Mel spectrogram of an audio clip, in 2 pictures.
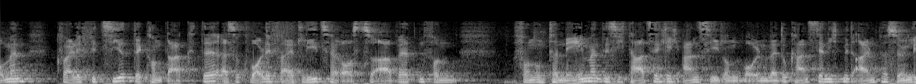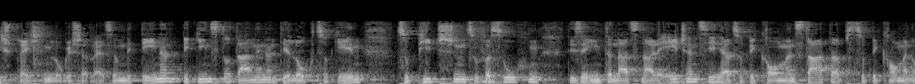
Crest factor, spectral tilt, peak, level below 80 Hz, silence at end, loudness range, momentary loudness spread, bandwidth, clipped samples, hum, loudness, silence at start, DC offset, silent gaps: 16 dB; -5 dB/octave; -4 dBFS; -44 dBFS; 0 s; 1 LU; 5 LU; 8 kHz; under 0.1%; none; -20 LUFS; 0 s; 2%; none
